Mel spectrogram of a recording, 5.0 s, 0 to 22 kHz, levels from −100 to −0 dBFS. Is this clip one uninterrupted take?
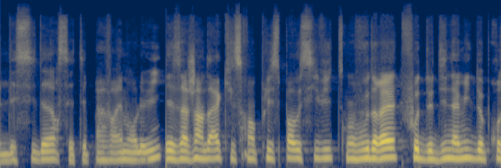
no; 3 cuts; at 1.6 s, 3.4 s, 4.0 s

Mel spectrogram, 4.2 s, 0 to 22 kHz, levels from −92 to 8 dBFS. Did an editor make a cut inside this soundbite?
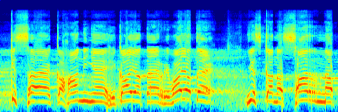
no; 0 cuts

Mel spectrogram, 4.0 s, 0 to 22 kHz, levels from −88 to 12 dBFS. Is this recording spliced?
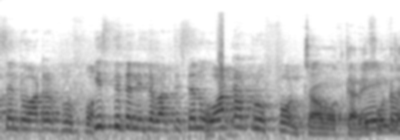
yes; 1 cut; at 0.9 s

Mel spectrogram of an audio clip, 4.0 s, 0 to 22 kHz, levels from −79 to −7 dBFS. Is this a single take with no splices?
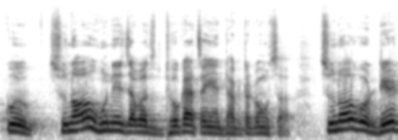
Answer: yes; 0 cuts

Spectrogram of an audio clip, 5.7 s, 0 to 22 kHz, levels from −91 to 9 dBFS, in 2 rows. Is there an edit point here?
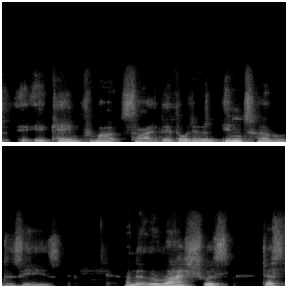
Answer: no; 0 cuts

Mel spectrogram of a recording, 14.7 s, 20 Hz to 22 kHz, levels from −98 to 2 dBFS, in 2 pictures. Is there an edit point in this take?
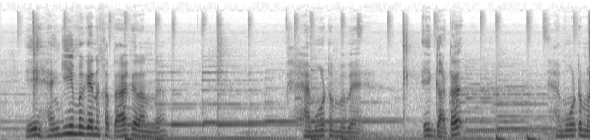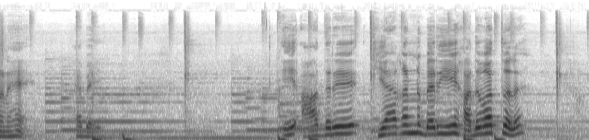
no; 0 cuts

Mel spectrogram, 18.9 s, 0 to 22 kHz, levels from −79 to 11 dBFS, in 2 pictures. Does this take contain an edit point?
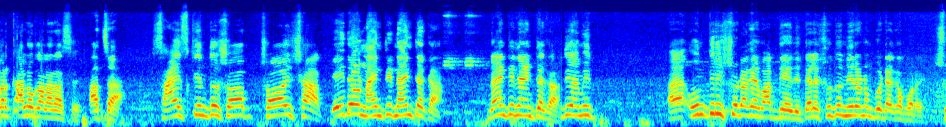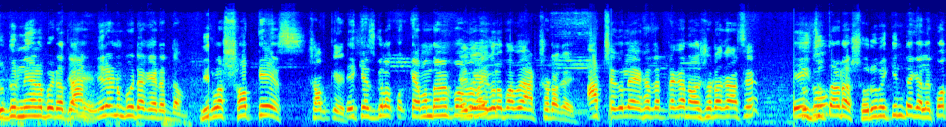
yes; 4 cuts; at 5.6 s, 11.5 s, 15.5 s, 17.4 s

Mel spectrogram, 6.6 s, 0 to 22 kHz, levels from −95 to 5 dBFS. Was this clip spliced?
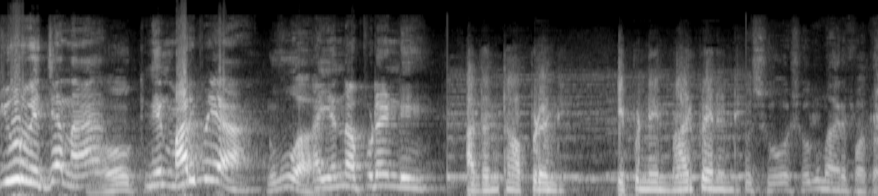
no; 0 cuts

